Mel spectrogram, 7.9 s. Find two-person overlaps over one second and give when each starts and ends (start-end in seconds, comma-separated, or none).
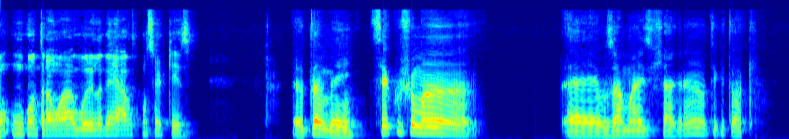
none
